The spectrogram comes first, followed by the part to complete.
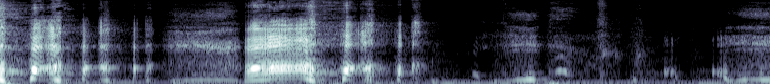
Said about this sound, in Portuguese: Nossa! Eu não vou poder! Tô com uma tosse!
